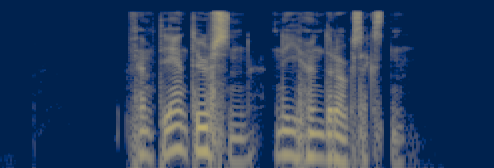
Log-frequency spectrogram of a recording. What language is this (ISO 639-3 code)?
nor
